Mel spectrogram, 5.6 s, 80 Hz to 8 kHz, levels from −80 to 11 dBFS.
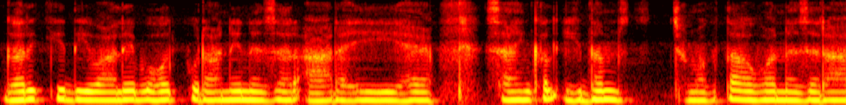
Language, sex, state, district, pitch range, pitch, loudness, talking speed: Hindi, female, Jharkhand, Ranchi, 180-190 Hz, 185 Hz, -15 LUFS, 160 wpm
